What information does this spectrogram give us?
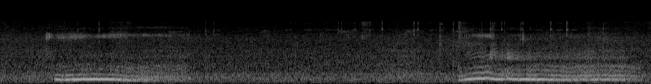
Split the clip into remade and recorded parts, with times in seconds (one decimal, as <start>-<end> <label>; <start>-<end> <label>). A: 0.0-6.5 recorded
